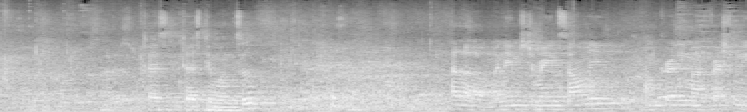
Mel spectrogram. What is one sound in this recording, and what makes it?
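A second man speaks calmly through a microphone and loudspeakers.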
